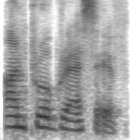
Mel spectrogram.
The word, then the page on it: Unprogressive: Indian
